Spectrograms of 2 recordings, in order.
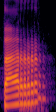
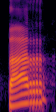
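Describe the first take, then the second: The two takes are said the same way.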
